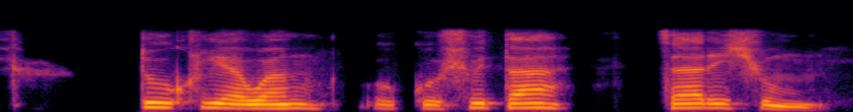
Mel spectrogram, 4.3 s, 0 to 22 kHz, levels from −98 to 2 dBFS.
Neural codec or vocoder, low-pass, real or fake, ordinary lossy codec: codec, 16 kHz, 4 kbps, X-Codec, HuBERT features, trained on LibriSpeech; 7.2 kHz; fake; Opus, 32 kbps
